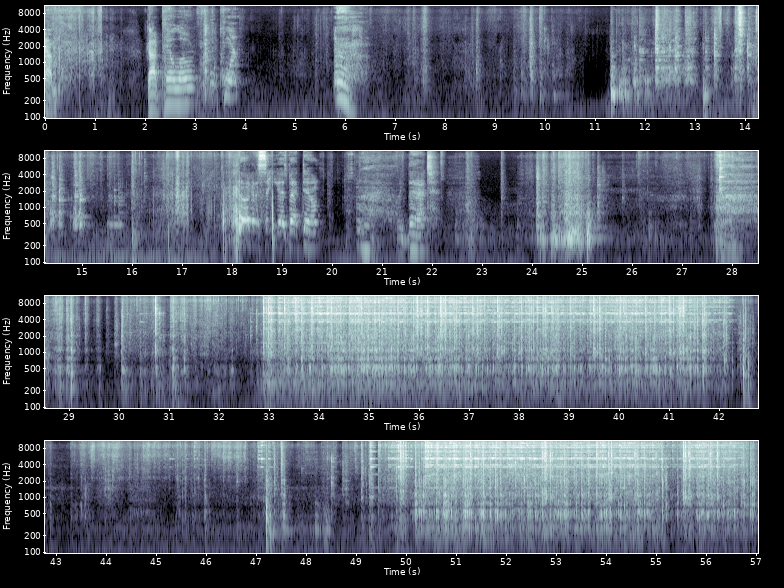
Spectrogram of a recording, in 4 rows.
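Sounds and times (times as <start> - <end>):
corn sheller running: 30.1 - 42.6, 49.2 - 57.0
corn kernels rattling: 30.2 - 42.4, 49.4 - 57.0.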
